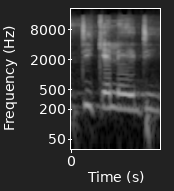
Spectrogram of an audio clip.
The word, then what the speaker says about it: Likeleli: This is the only place where I don't have to explain why my name is Dikeledi, even though it's spelled Likeleli.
